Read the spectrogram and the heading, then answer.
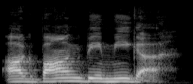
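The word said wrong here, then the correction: Ogbongbemiga: I still screwed that up. – Ogbonbemiga. Yeah. – Ogbonbemiga. Amen. Yeah. Okay. I spelled it out phonetically and I still screwed it up.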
